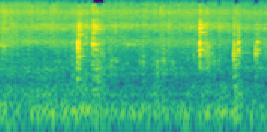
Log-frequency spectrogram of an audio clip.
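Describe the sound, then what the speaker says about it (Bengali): Leafy greens fry in a pan with chili and onion, a steady sizzle broken by a few brief scraping stirs, close and moderately loud, with no talking. "আর এদিকে এখন শাকটা ভেজে নিচ্ছি"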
